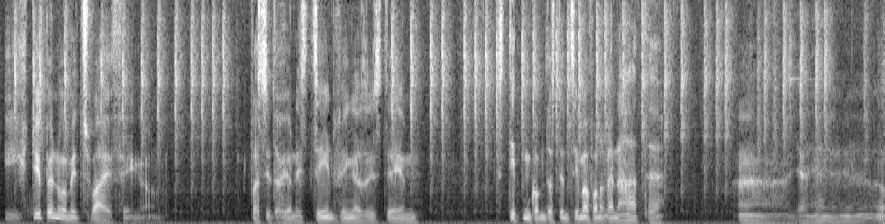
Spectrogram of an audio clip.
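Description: A man's voice: low-pitched, noisy background. An actor playing a wry, courteous male writer who narrates and talks in a German radio play. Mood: wry, confiding.

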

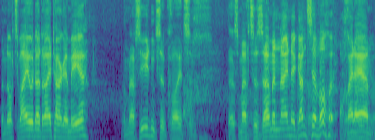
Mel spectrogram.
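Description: An actor playing a grizzled, blustering grey-haired merchant captain in a radio drama, with a hoarse, salty, emphatic delivery. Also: male voice, mid-range voice, expressive, unhurried, natural voice. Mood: businesslike, hearty. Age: older. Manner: bawling, emphatic, salty storytelling. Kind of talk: 1970s German radio drama acting.

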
